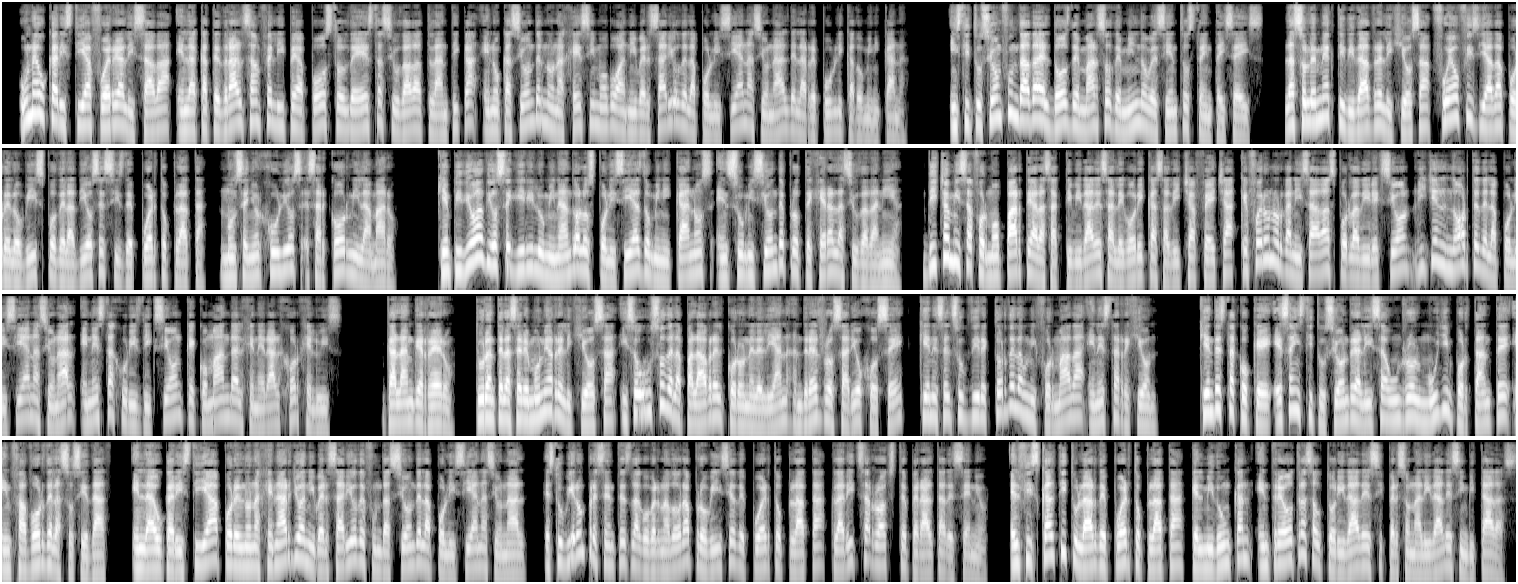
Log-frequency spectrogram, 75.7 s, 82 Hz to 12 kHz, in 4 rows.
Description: PUERTO PLATA.- Una eucaristía fue realizada en la catedral San Felipe Apóstol de esta ciudad atlántica en ocasión del 90.º aniversario de la Policía Nacional de la República Dominicana, institución fundada el 2 de marzo de 1936.
La solemne actividad religiosa fue oficiada por el obispo de la diócesis de Puerto Plata, monseñor Julio César Corniel Amaro, quien pidió a Dios seguir iluminando a los policías dominicanos en su misión de proteger a la ciudadanía.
